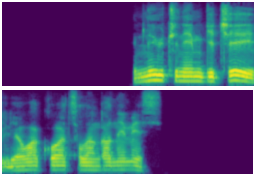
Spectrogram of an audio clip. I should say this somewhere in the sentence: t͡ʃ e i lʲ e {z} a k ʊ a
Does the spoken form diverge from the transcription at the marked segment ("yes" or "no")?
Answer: yes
